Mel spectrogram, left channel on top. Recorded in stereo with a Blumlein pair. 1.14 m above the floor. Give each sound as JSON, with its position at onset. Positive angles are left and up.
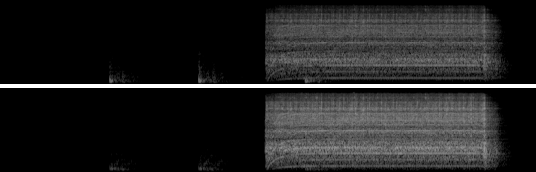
{"t": 1.1, "sound": "footsteps", "azimuth_deg": 35, "distance_m": 5.5}
{"t": 2.6, "sound": "a drill", "azimuth_deg": -65, "distance_m": 1.6}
